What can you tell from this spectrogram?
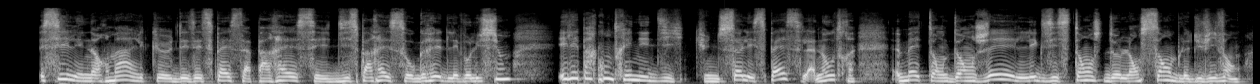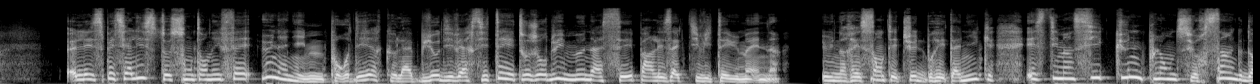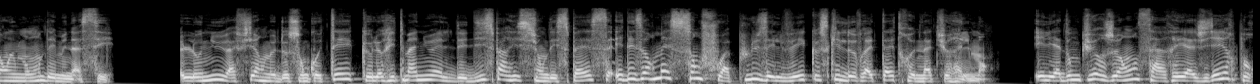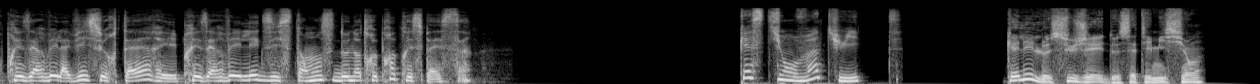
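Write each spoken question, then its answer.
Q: Quel est le sujet de cette émission ?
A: La menace que les activités humaines font peser sur la biodiversité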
